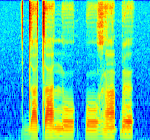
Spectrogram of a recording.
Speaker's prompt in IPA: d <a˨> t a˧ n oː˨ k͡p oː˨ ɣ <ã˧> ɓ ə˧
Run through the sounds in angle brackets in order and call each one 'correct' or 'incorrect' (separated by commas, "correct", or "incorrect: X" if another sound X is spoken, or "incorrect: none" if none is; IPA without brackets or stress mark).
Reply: correct, correct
